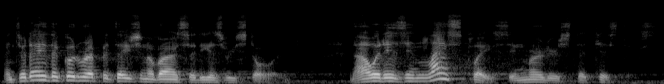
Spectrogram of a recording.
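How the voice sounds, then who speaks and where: A man's voice: medium pitch, sing-song, moderate pace, creaky, a little mellow, husky, heavily acted. An actor playing a calculating corrupt policeman in a stylised radio drama, declamatory and coolly menacing, with clipped retorts. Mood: coolly accusing. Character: smug, calculating corrupt policeman muscling in on racket.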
